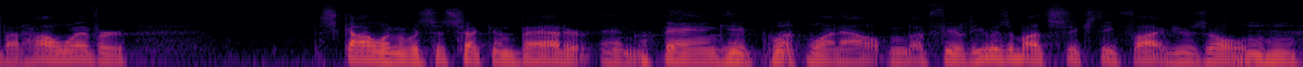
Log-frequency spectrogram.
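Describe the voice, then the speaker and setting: Very fast and full of lively intonation, a man speaks at medium pitch in a dark, mellow tone with vocal fry. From Rochester, New York. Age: 80s+. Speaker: senior softball player and coach. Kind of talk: interview answer.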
